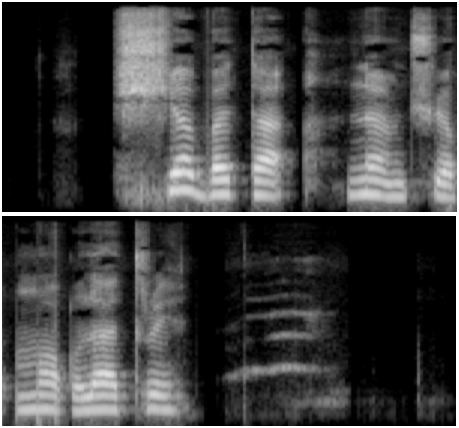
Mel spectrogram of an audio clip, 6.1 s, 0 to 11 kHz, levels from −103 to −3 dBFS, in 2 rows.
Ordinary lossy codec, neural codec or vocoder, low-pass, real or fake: AAC, 48 kbps; vocoder, 22.05 kHz, 80 mel bands, Vocos; 9.9 kHz; fake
